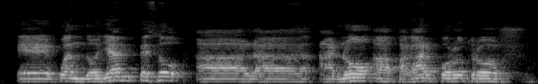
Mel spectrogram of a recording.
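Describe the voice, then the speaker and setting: Amid noticeable background noise and audible room echo, a man speaks at a medium pitch with fairly even intonation. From Andalusia, Huelva province (Gibraleón). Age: 60s. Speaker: trade union activist. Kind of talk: oral history interview. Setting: at his home. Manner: halting.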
